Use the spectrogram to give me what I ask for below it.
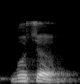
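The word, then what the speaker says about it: butcher: तो जब आर से पहले स्वर आएगा, कोई भी स्वर हो, तो आर का उच्चारण जो है प्रोनाउंसिएशन साइलेंट हो जाएगा।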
